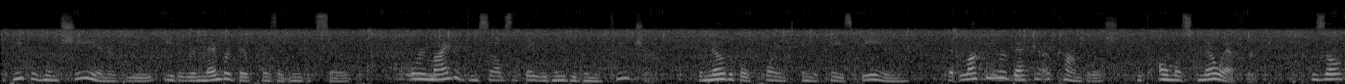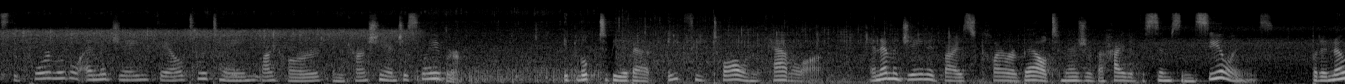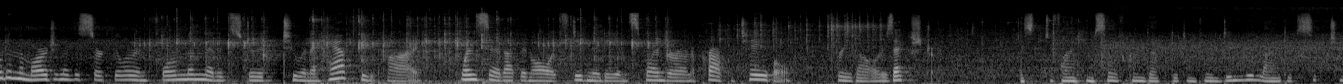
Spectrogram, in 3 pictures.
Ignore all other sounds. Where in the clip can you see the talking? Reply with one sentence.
The talking can be heard from 0.0 to 18.1 s, from 19.1 to 36.3 s and from 37.1 to 40.2 s.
